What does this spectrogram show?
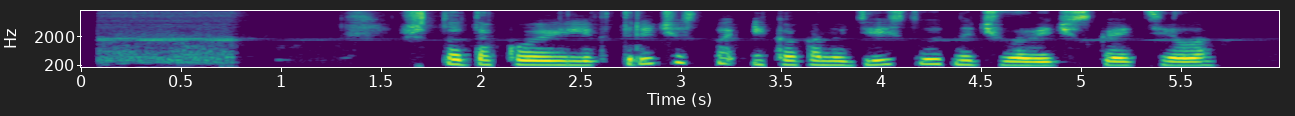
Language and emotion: Russian, neutral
